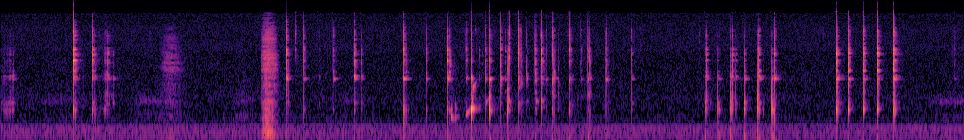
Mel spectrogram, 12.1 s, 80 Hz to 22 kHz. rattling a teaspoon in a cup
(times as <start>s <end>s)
3.6s 7.6s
